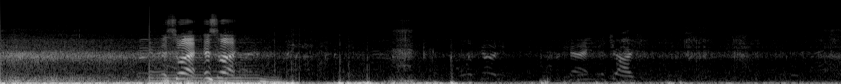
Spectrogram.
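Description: Wind rushing over an action camera's microphone and skis running on packed snow, dropping away about three seconds in as the skier slows and stops. A brief voice calls out around two seconds in, with fainter voices later.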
